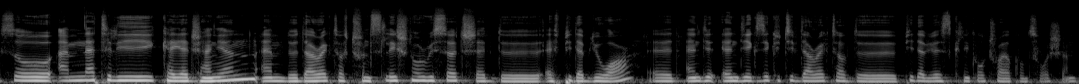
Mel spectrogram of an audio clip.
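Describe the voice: A woman speaks in a dark, mellow tone at a low pitch. Her intonation stays fairly even at a moderate pace with few pauses.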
